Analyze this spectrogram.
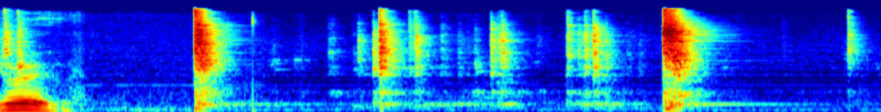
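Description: Metal clutch parts click against a transmission case.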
